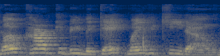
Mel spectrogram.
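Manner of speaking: ordinary talk, nothing marked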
